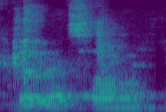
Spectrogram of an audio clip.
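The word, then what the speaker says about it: Delesaline: How do you pronounce your last name? Dallas Sline. Dallas Sline.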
